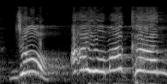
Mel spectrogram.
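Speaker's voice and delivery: high, loud, slow call across the house; loud Sulawesi-style call to breakfast; shouting to husband. Retold or imitated. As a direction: yell for him to come and eat. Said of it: "saya teriak sama suami saya".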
